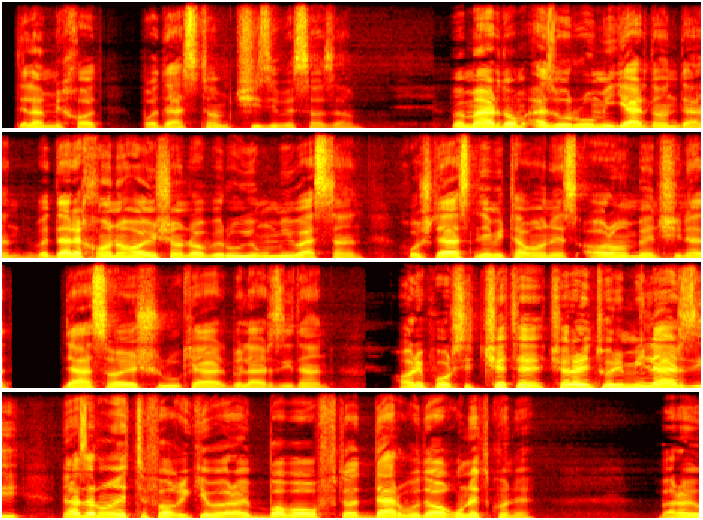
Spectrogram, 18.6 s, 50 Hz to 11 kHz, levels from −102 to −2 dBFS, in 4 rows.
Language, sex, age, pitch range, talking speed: Persian, male, 20-39, 125-160 Hz, 150 wpm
